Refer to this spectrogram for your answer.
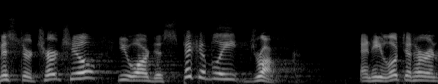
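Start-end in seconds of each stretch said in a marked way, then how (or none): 0.0-2.8 offended, huffy, indignant huffing. Retelling an anecdote where Lady Astor scolds Churchill: imitating a huffy voice. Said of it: "she said to him in this huffy voice".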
